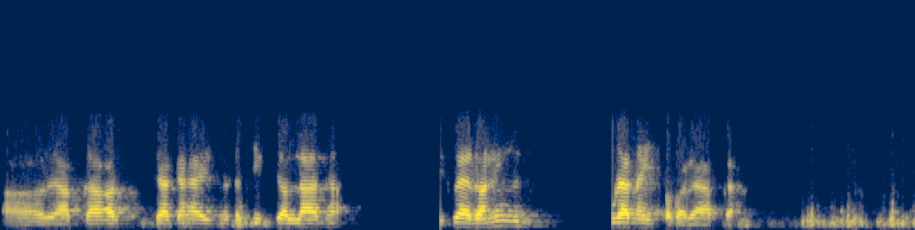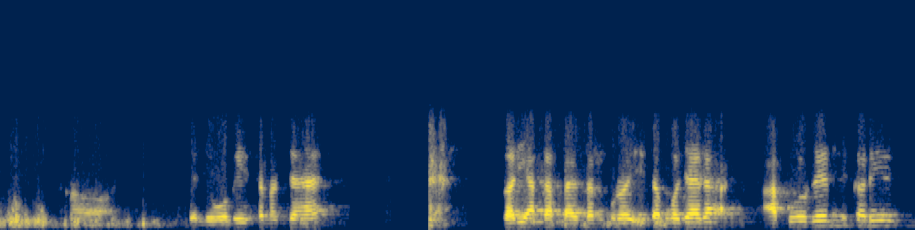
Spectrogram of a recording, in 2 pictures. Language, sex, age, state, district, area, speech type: Hindi, male, 30-45, Bihar, Vaishali, rural, conversation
